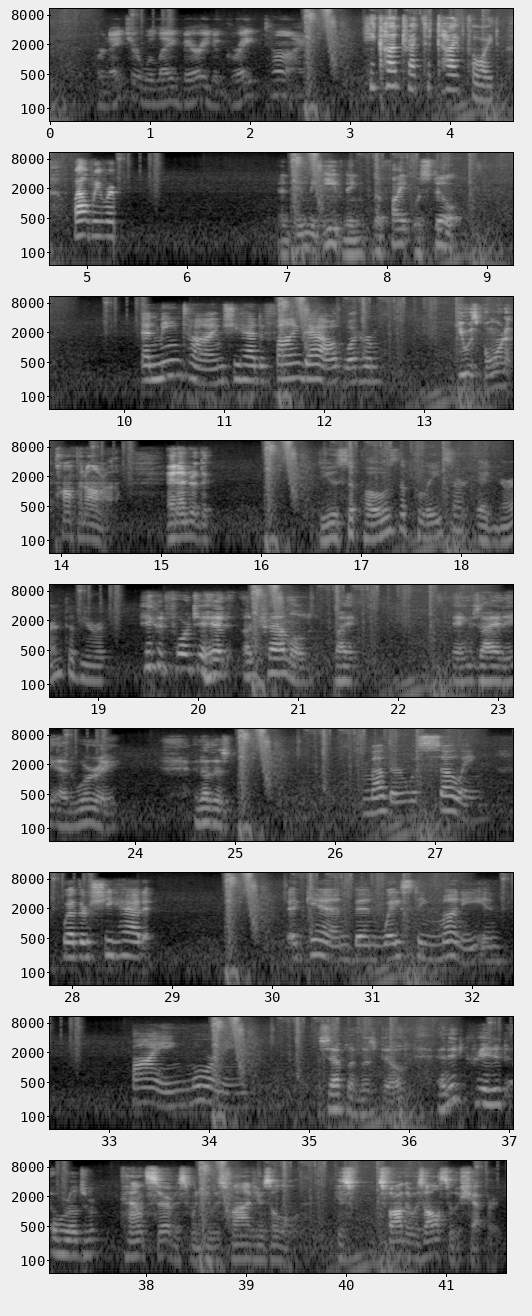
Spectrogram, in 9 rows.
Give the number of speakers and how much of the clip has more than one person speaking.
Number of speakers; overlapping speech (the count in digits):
7, no overlap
